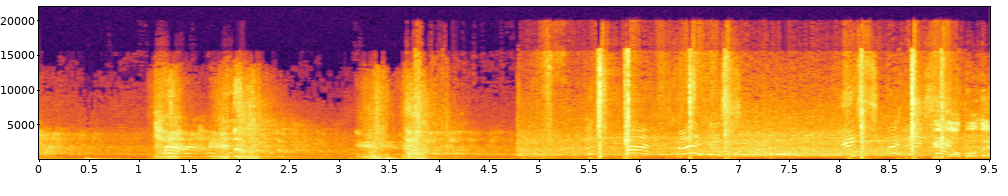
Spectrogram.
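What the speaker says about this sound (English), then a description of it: "Elbow there lands." Heavy thumps and slams from a women's MMA bout in EA Sports UFC 6, Manon Fiorot vs Alexa Grasso, with an elbow strike landing among sharp impacts over crowd noise and commentary.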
